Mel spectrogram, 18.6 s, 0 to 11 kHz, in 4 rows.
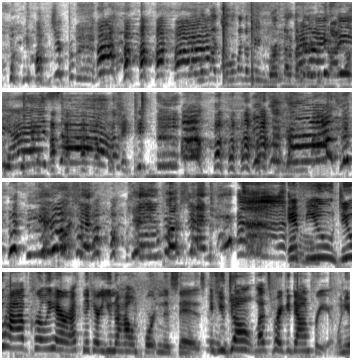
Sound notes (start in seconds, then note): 1.2 laughs; 5.6 laughs; 11.8 baby cries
